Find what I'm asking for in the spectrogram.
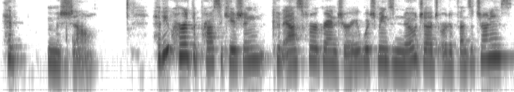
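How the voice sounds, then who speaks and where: A woman's voice: mid-range voice, normal speed. A woman co-hosting a casual livestream, reading viewer comments aloud, laughing often and swearing casually. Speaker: livestream co-host.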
